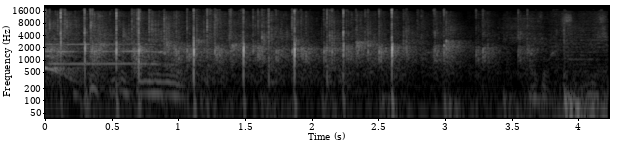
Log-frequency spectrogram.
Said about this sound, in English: Oh, and first of all, if you decided that today, let's celebrate. Can we clap for you guys?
